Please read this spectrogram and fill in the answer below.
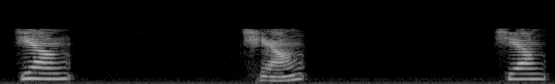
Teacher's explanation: all 3 palatal consonants here come before the semivowel spelled I. In other words, their tongue position anticipates the tongue position of the semivowel.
